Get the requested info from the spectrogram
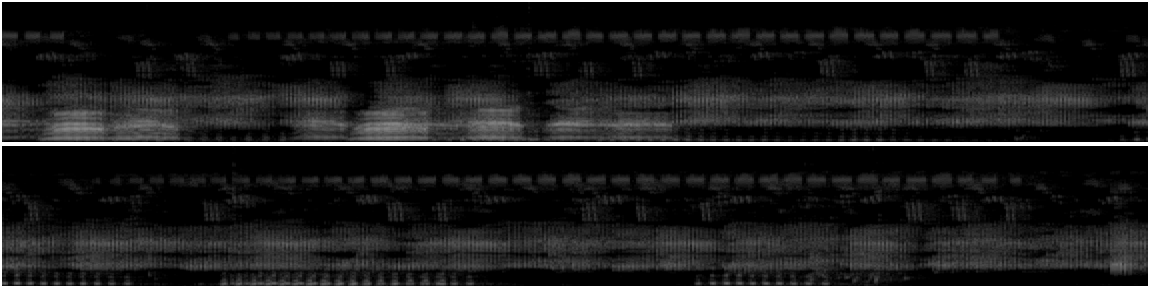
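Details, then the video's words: Large yellow frog croaking loudly: three strong raspy pulsed croaks in the first three seconds, then softer pulsed croaks at intervals, all against a constant high, shrill chorus in the background. "yellow BIG frog"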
